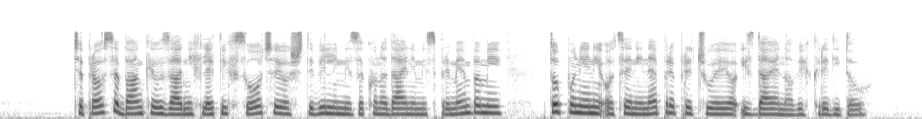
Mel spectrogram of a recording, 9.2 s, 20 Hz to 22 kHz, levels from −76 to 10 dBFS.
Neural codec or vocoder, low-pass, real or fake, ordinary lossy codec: none; 7.2 kHz; real; none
